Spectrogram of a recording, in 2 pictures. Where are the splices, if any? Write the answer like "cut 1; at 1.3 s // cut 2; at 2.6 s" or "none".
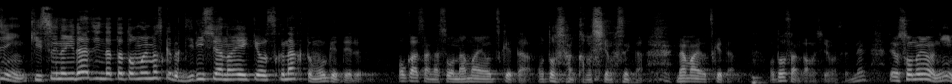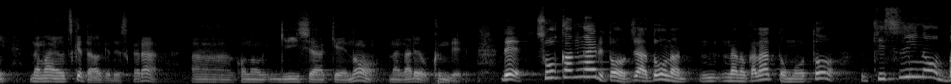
none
